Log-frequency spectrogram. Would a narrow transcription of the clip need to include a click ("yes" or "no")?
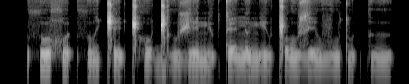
yes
